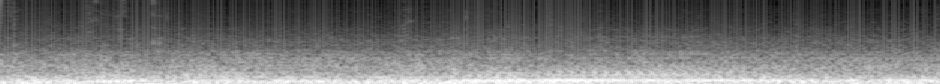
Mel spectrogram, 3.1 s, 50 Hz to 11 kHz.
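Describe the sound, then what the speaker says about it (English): A Ford Mustang GT 5.0 V8 heard from inside as it downshifts with automatic rev-matching, a loud, continuous deep engine rumble with a slight rise in pitch partway through. "for example from third to second, listen, auto rev match, perfect."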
